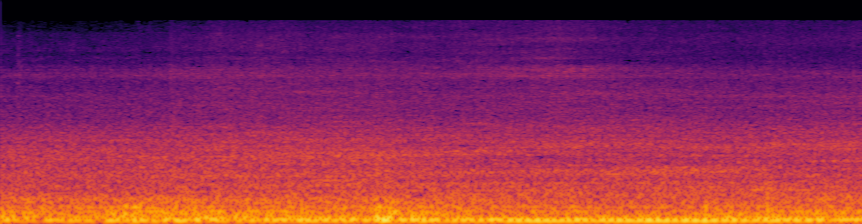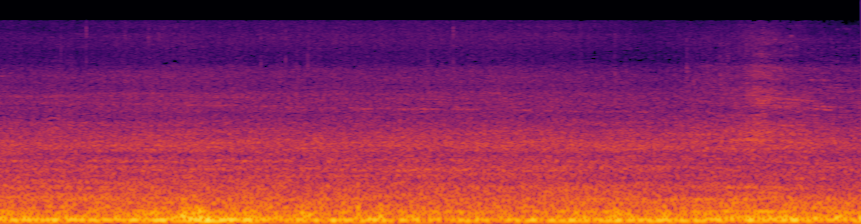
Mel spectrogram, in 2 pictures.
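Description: Steady low road and engine noise inside the cabin of a moving car in city traffic.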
